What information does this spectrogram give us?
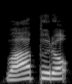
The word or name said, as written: ワープロ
